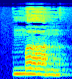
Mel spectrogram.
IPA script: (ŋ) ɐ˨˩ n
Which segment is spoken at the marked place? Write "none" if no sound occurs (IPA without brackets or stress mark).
m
